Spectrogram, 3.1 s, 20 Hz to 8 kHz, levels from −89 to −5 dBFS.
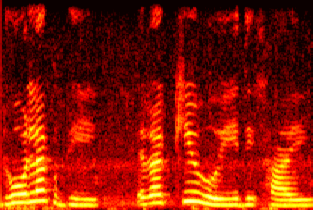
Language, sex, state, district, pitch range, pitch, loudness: Hindi, female, Bihar, West Champaran, 225-315 Hz, 235 Hz, -17 LUFS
